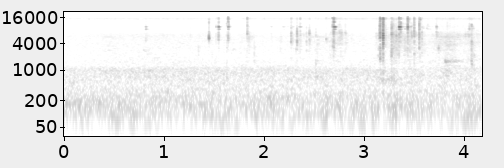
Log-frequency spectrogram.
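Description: Faint, light jingling of the metal ID tags on a small dog's collar, a few scattered clicks that cluster in the second half as the dog moves and rolls over.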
